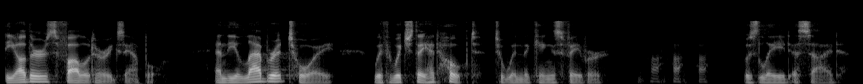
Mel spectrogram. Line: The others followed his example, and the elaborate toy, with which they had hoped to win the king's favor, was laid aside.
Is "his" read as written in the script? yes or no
no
